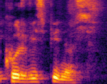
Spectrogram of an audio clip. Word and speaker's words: curvispinus: Curwispinus przez c, ale c po hiszpańsku czyta się k, czyli kurwi spinus.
